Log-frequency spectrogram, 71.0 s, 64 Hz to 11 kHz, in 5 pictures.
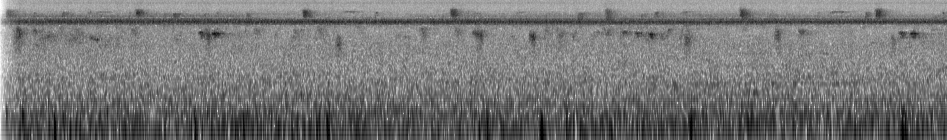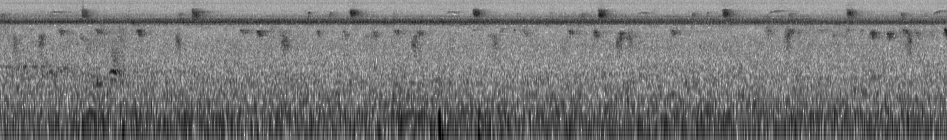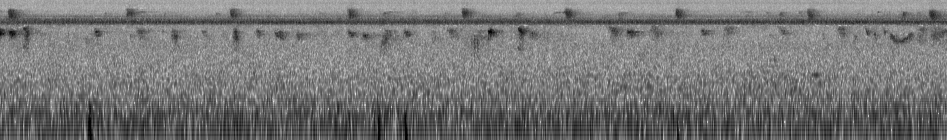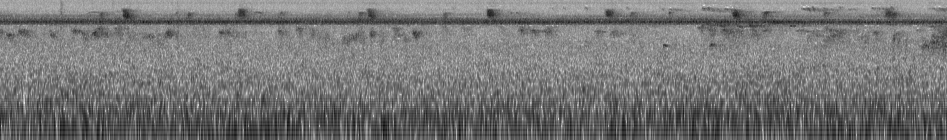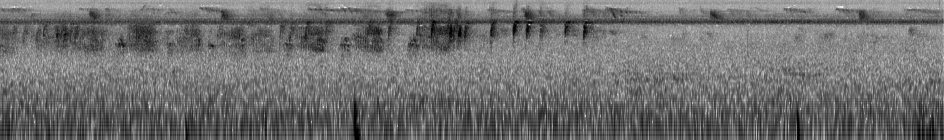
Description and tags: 191109 ambience forests constant insect with few birds
Ambience, forests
